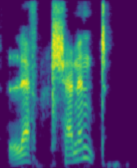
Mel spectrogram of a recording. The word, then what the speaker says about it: lieutenant: In British English, the word is pronounced lieutenant, whereas in the United States, you'll hear lieutenant. You'll hear lieutenant instead of lieutenant. Okay, while both locations have kept the same spelling, you know, just to make it interesting, the U.S. pronunciation is heard increasingly often in other English-speaking countries.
